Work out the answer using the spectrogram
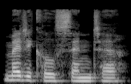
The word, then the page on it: medical centre: British English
